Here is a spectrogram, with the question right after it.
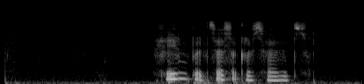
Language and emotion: Russian, neutral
